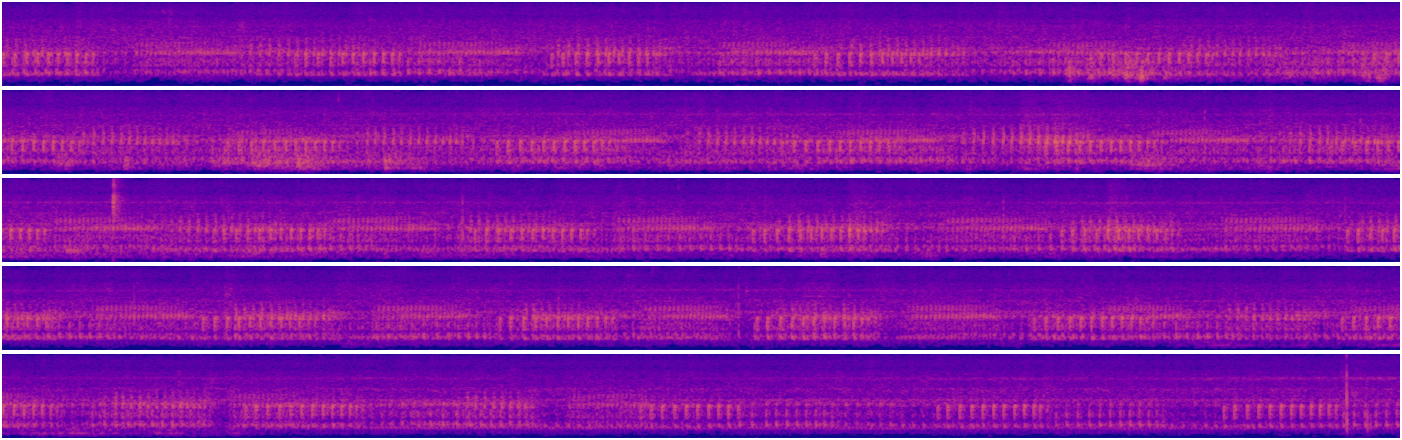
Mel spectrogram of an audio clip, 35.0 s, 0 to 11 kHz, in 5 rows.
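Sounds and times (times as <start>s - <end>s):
frogs calling: 0.0s - 34.9s.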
